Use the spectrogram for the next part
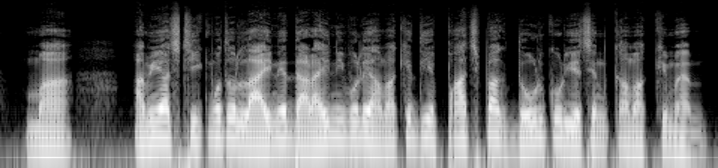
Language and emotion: Bengali, sad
